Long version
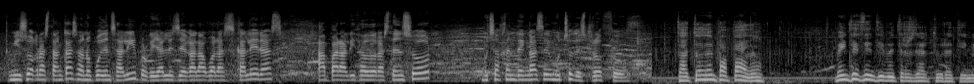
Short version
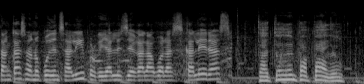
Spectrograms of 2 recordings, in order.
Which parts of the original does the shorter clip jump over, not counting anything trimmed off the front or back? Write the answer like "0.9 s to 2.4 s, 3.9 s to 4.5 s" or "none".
2.9 s to 6.6 s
